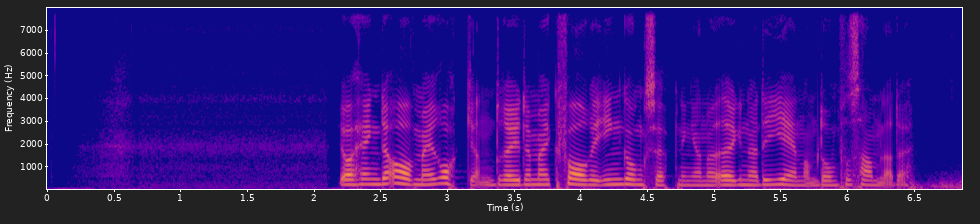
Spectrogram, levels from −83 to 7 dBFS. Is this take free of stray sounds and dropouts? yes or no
yes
